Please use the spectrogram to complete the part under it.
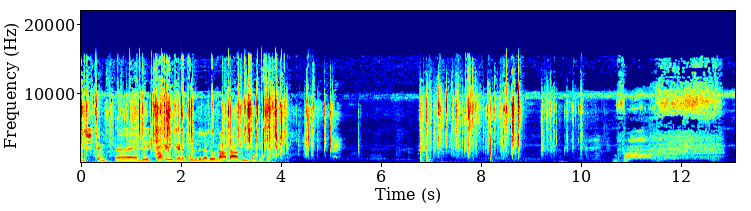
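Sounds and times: wrapper crinkling: 0:00.0 - 0:05.6, 0:06.8 - 0:10.3.

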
